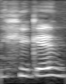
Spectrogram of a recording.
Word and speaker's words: hygge: It's a U. So it's not a U, as many people say, it's an U sound.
